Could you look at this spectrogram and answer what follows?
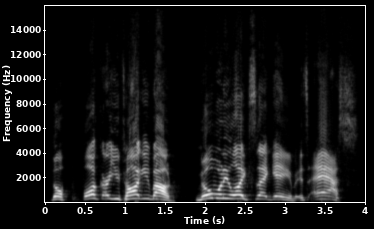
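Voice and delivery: loud, high-pitched incredulous rant; angry outburst. Real, not acted. Disputing a defense of Metroid Prime four, angry outburst. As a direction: yell it as a blunt dismissal.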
